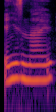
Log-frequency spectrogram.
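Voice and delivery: ordinary delivery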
